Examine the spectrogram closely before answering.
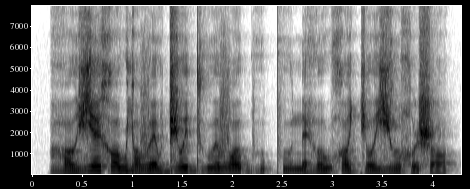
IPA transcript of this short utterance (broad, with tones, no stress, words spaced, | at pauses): ɦɔ˩ʊ̯ʑɛ˧˥ xɔ˧˥wjɔ˩ vɛ˩wd͡ʑo˧˥ɪ̯ dʱu˧˥ə̯vɔ˧˥ʊ̯ bʱu˩ pʰu˩ nɛ˩ɦo˧˥wxɔ˧˥ɪ̯ co˧˥ɪ̯ ʑu˧˥χʷɪ˩ʂɔ˩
